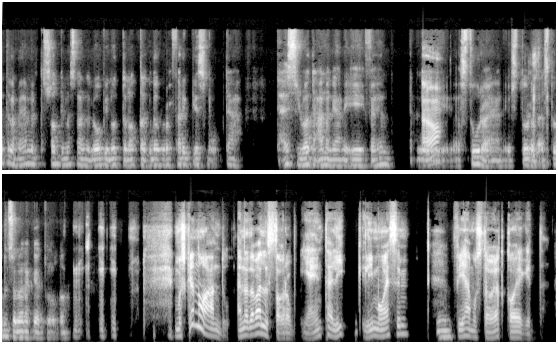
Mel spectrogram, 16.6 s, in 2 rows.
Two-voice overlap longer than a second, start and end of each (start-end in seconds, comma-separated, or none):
none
